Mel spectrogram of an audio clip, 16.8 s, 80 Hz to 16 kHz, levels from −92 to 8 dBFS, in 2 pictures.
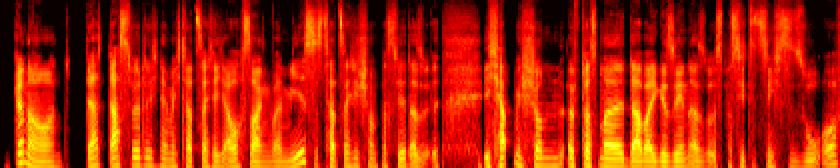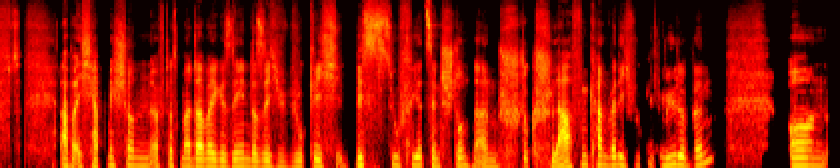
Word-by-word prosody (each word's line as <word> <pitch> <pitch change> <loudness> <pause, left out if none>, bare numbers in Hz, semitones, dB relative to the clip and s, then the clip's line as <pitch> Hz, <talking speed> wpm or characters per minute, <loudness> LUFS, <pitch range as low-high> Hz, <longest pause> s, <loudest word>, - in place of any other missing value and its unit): Genau, 125 - +5
und 120 0 -11 0.2
da 155 +3 +4
das 165 +3 +5
würde 165 0 -1
ich 155 -2 -8
nämlich 140 -3 -6
tatsächlich 130 -1 0
auch 135 +2 +1
sagen, 120 -2 +2
weil - - -3
mir 130 - +1
ist 230 - +4
es - - -1
tatsächlich 145 +1 +1
schon 150 -3 -5
passiert. 145 +2 -4
Also, - - -2
äh, - - -10 0.4
ich - - +3
habe - - +7
mich 175 -4 -2
schon 160 -1 0
öfters 160 -1 +3
mal 145 -2 +6
dabei 130 -1 +7
gesehen 130 +2 +1
also 125 - -3
es - - -5
passiert - - -5
jetzt - - -4
nicht 115 -3 -5
so 130 +1 -6
oft, 190 +2 -5 0.4
aber - - 0
ich - - -2
habe - - 0
mich 170 -1 -5
schon 160 -3 -5
öfters 160 -1 -8
mal 150 -1 -1
dabei 145 0 +4
gesehen, 140 +2 -4
dass 135 -1 -2
ich 130 -2 -6
wirklich 130 +2 -4
bis 160 +1 +2
zu 170 - -6
14 165 -2 -1
Stunden 155 +2 -4
am 130 -2 -6
Stück - - -6
schlafen 130 +9 0
kann, 185 -1 0
wenn 170 0 0
ich 170 -2 -6
wirklich 170 -1 -20
müde 175 +2 0
bin. 175 - -5 0.7
Und 160 0 0
150 Hz, 215 wpm, -24 LUFS, 130-165 Hz, 0.7 s, habe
